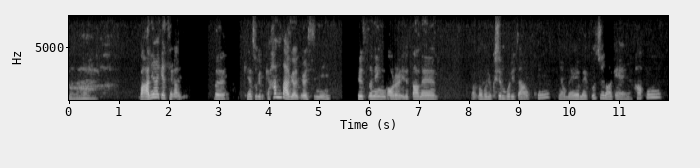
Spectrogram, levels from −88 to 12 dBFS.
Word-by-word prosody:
아. 215 +3 -8 0.8
만약에 250 +6 +7
제가 190 -3 -2 0.7
네 190 -1 +1 0.3
계속 200 -2 -3
이렇게 210 +3 -7
한다면 240 - +6
열심히 175 +4 -2 0.5
글 210 -2 +4
쓰는 205 -2 -1
거를, 180 -1 +1
일단은 175 0 0 0.7
아 - - -10
너무 185 0 -3
욕심 215 +6 -3
부리지 190 -3 -5
않고 260 - -5
그냥 185 -2 -10
매일매일 175 +1 -2
꾸준하게 195 -9 -6
하고 295 +6 -4
195 Hz, 240 characters per minute, -27 LUFS, 180-225 Hz, 0.8 s, 만약에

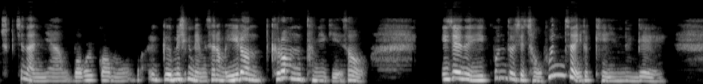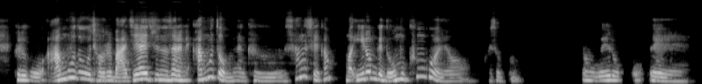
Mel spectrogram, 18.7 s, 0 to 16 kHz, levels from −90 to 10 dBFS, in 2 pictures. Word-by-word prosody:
춥진 285 - -7
않냐." 165 -2 -3
먹을 195 +4 -1
거 185 -2 -3
뭐 165 +2 -12 0.4
그 225 - +2
음식 230 +2 +4
냄새나 185 +3 0
뭐 185 - -1
이런 205 -1 +5
그런 250 -3 +4
분위기에서 180 -2 -4 1.0
이제는 240 +1 +5
이 190 -1 +3
큰 285 +8 -11
도시에 230 -6 0
저 180 -2 -4
혼자 390 - +1
이렇게 180 +1 -2
있는 165 0 -7
게 160 -3 -4 0.7
그리고 195 -6 0
아무도 250 - +2
저를 180 -3 -1
맞이해 170 +10 +5
주는 215 -3 -1
사람이 195 -3 +3
아무도 285 +10 +2
없는 170 0 -5
그 160 -2 -9
상실감? 280 - -5
막 180 +1 -2
이런 255 +5 +2
게 220 - +3
너무 195 +7 +1
큰 350 +7 -8
거예요. 150 - -5 0.2
그래서 165 +1 -15
너무 80 -1 -16 0.8
너무 185 -2 -4
외롭고. 185 -1 -4
네. 145 -6 -4
190 Hz, 280 characters per minute, -21 LUFS, 170-235 Hz, 1.0 s, 이런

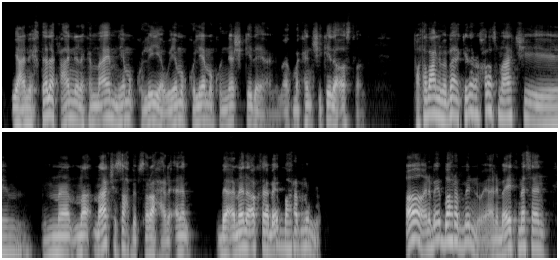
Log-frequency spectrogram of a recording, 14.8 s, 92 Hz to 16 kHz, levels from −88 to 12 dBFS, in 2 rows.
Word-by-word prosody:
يعني 105 +2 +3
اختلف 145 +1 -1
عنّي 130 +2 -1
أنا 110 - -1
كان 115 +2 -6
معايا 125 +5 +1
من 125 -4 -3
أيام 130 +3 -2
الكُلّية 115 0 -2
وأيام 110 +9 -1
الكُلّية 120 +1 -1
ما 120 -2 -3
كُنّاش 110 +5 -5
كده 115 -6 -3
يعني 80 -1 -12
ما 90 +2 -10
ما 95 - -5
كانش 115 -2 -7
كده 110 -1 0
أصلًا، 110 0 -13 0.7
فطبعًا 165 +3 +2
لمّا 145 -3 +2
بقى 155 0 0
كده 155 +3 -2
أنا 165 - -1
خلاص 180 +1 -3
ما 140 - +1
عادش 145 0 -3
يم 110 -3 -4 0.2
ما 110 +3 +1
ما 115 +3 +1
ما - - +3
عادش - - +3
صاحبي - - -4
بصراحة، 90 - 0
أنا 100 - -5
أنا 115 +1 +1
م 115 - -8 0.3
بأمانة 125 +5 +4
أكتر 140 0 +2
أنا 130 - +3
بقيت 145 +3 +2
باهرب 140 0 -1
منُّه. 145 -2 -4 1.2
آه، 200 -8 +8
أنا 140 - +1
بقيت 195 +5 +1
باهرب 185 -3 +4
منُّه. 180 -2 -3
يعني 100 0 -3
بقيت 145 +7 +2
مثلًا 145 -3 0
120 Hz, 210 wpm, -22 LUFS, 110-145 Hz, 1.2 s, آه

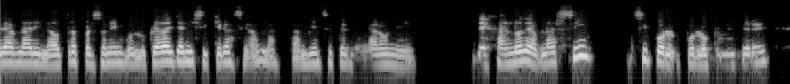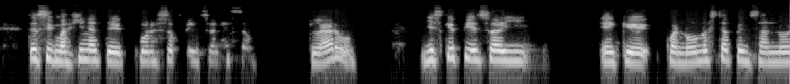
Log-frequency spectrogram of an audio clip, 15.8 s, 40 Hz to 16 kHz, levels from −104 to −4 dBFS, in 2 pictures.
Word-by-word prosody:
de 190 - +3
hablar 185 -1 0
y 180 - 0
la 160 - -2
otra 195 +5 -4
persona 180 0 -5
involucrada 190 +2 +1
ya 200 0 0
ni 200 - -1
siquiera 180 +1 -5
se - - -13
hablan, 210 - -7
también 180 +2 -7
se 190 +2 -14
terminaron, 170 -1 -7
eh, 150 - -11 0.6
dejando 195 -7 -1
de 215 - +4
hablar. 185 +2 -2
Sí, 270 - -3 0.6
sí, 235 - -6
por 195 -4 +2
l - - -2
por 175 - -4
lo 165 - 0
que 170 - -20
me 335 - -10
enteré. 195 - -6 0.4
Entonces, 245 +1 +4
imagínate, 205 -1 +3
por 205 -1 0
eso 210 +2 -4
pienso 205 -1 -10
en 200 - -16
eso. 275 +5 -18 0.6
Claro. 195 +8 +3 0.7
Y 220 - +3
es 220 -1 +1
que 260 +2 +3
pienso 230 -2 +4
ahí 210 -1 +4 0.7
en 195 0 +3
que 190 -3 +6 0.2
cuando 190 -2 +3
uno 215 +2 +3
está 230 +2 +1
pensando 195 -2 +1
195 Hz, 180 wpm, -27 LUFS, 185-215 Hz, 0.7 s, que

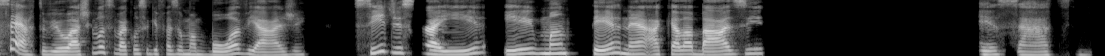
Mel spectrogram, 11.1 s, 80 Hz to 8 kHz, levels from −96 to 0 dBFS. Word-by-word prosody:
certo, 180 - +2
viu. 170 0 -2
Eu 175 - +3
acho 170 0 +3
que 260 - -14
você 285 -5 -5
vai 200 -1 0
conseguir 215 0 -8
fazer 200 0 -8
uma 190 -2 -5
boa 170 +4 -1
viagem, 170 -3 -2 0.5
se 290 +7 0
distrair 230 - +2 0.2
e 215 +6 0
manter, 235 0 0
né, 205 -3 +3
aquela 195 +1 +2
base 195 +6 +2 2.1
Exato. 165 -3 -6
195 Hz, 110 wpm, -23 LUFS, 175-230 Hz, 2.1 s, Eu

